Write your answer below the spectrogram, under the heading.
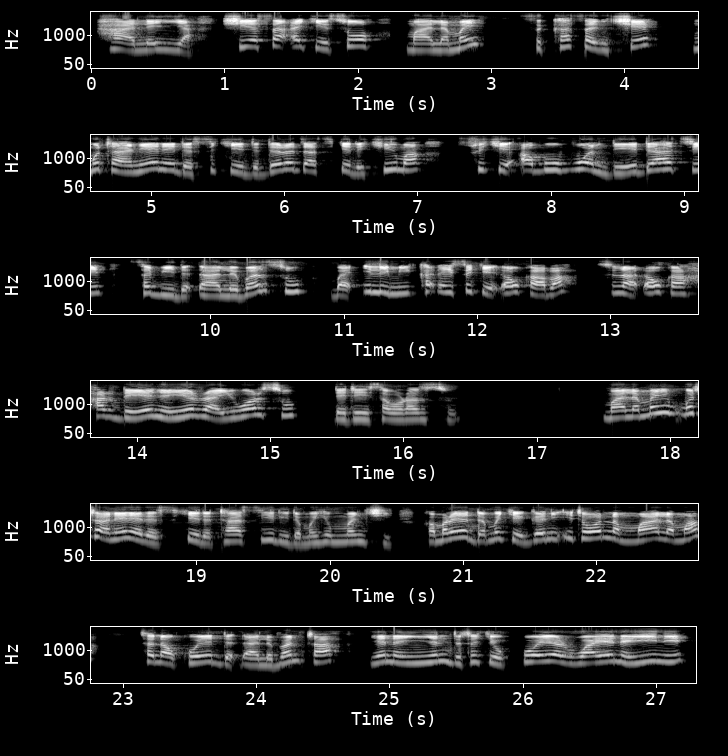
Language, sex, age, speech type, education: Hausa, female, 30-45, spontaneous, tertiary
